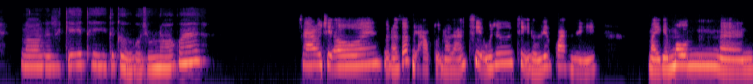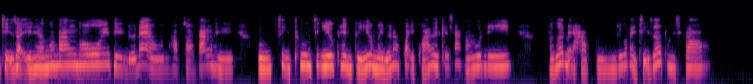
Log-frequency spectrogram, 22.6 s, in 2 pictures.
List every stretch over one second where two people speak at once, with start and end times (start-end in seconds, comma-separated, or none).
none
